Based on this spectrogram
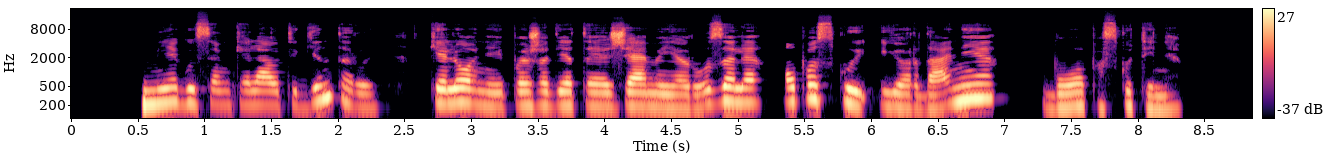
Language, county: Lithuanian, Šiauliai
